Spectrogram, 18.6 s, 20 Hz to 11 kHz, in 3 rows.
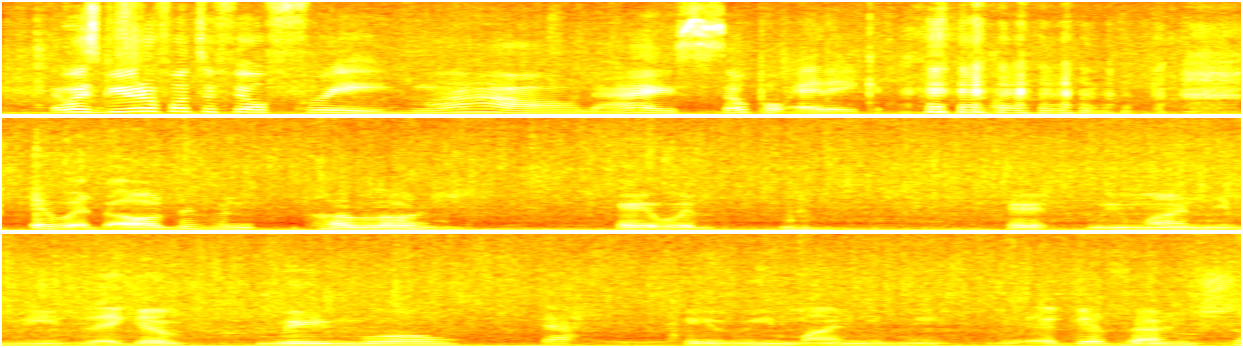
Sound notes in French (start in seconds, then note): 4.4 Des rires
